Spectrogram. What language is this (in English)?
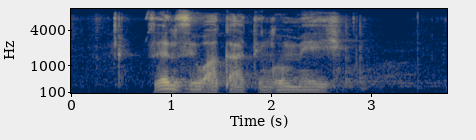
Zulu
